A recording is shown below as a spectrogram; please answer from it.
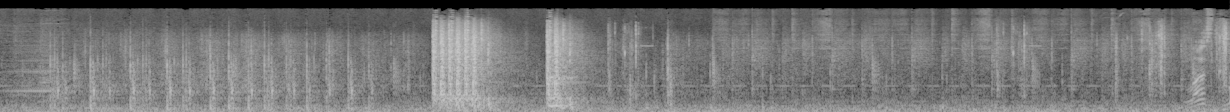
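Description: Rapid turret gunfire in the Splinter Cell game during a mission at Kalinatek, a steady fast rattle of shots with a couple of louder bursts around the middle.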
